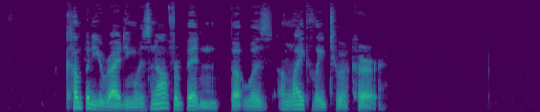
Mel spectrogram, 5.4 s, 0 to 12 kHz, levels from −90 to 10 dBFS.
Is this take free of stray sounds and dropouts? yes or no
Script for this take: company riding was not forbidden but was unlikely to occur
yes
